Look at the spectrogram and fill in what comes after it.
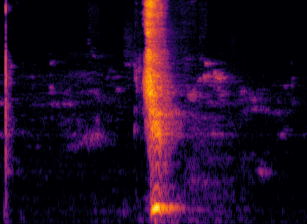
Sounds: Sneeze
